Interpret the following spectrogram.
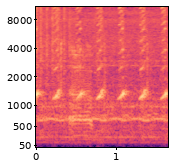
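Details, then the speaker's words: Belt-driven refrigeration test bench, two-piston compressor running at extremely low speed: a high squeak repeats about four times a second over a steady tone. The compressor is worn and knocks once per revolution. The squeak's cause is unknown; rings or poor lubrication at low speed are suspected. "rings and maybe just running at this extremely low speed it's not getting proper lubrication and it's just wearing itself out"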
